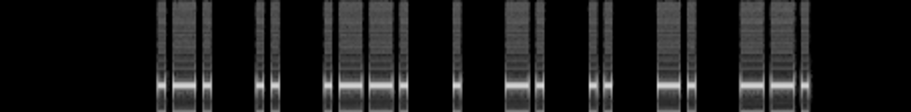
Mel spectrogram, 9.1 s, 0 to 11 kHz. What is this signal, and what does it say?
Morse code, heard as a keyed tone, about 16 wpm, 800 Hz. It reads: R I P E N I N G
